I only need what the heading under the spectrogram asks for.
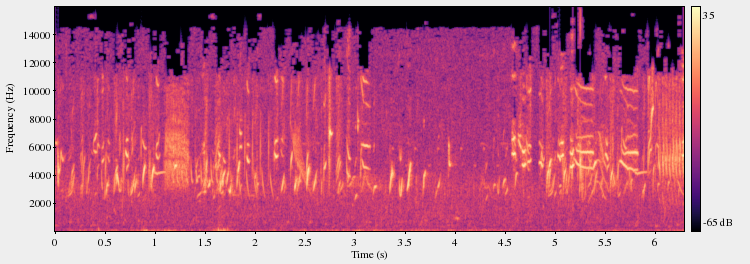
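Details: Goldfinch singing in a dense, high-pitched stream of twitters and tiny clicks, bursts of buzzy chatter near the start and again toward the end, with a quiet low background murmur.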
